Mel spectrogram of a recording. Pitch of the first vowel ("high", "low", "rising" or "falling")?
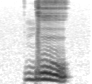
falling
